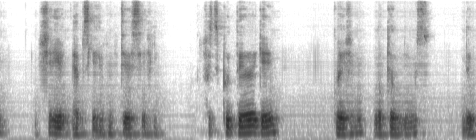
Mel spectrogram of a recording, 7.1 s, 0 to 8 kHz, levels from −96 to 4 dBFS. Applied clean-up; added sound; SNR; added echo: neural separator model SepFormer DNS4.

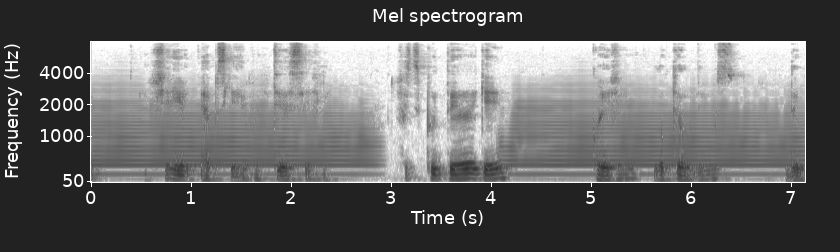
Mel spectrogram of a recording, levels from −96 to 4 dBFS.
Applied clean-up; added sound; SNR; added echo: none; Brass instrument; 3 dB; none.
